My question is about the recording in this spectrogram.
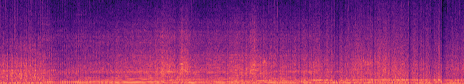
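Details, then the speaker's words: Motorcycle with Motoz Tractionator Adventure tires at lowered pressure on the highway: steady mid-pitched tire howl over engine and wind; quiet at full pressure. "by lowering the air pressure in these tire is howling now he's pretty quiet when it was full pressure but right now you can definitely hear it howling down the highway"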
